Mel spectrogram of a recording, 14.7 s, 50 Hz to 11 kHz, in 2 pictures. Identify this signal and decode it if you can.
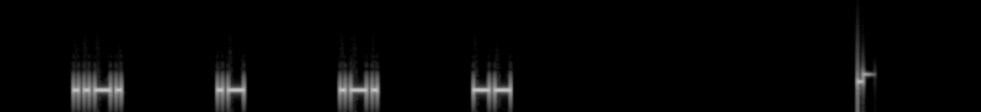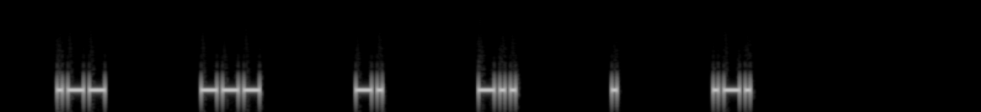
Morse code, heard as a keyed tone, about 30 wpm, spaced as for 10 wpm, 690 Hz. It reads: FARM WONDER
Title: 6x Character Spacing - Top 500 Words - 30wpm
